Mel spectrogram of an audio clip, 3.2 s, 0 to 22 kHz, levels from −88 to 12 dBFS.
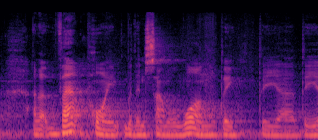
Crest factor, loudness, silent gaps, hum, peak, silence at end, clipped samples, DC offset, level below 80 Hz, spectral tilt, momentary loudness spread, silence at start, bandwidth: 22 dB; -24 LUFS; none; none; -2 dBFS; 0 s; under 0.1%; under 0.1%; -48 dBFS; -5.5 dB/octave; 10 LU; 0 s; 16 kHz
